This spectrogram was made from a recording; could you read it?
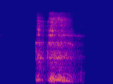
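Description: A single short, fairly loud throat clearing lasting about half a second with a rough, gravelly rasp, followed by silence.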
